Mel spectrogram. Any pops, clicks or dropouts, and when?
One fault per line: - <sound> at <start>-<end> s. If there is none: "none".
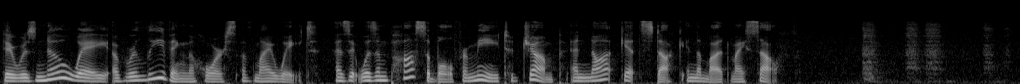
- sniff at 8.6-10.2 s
